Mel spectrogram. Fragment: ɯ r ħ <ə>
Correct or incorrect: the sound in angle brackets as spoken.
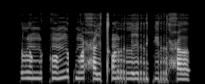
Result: correct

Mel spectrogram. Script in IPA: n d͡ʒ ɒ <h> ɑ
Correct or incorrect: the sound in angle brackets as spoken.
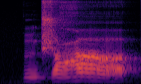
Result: incorrect: ʕ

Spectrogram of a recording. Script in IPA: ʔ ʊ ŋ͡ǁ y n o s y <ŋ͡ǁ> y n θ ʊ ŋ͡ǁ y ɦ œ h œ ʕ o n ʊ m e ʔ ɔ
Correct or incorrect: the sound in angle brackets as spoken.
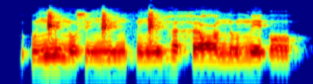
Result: correct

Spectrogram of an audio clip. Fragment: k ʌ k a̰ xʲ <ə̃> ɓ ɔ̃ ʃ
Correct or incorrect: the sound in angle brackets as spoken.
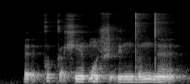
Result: incorrect: ɛ̃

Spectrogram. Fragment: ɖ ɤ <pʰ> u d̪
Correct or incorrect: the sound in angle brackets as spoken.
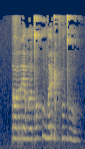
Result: correct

